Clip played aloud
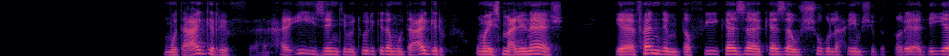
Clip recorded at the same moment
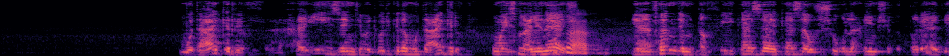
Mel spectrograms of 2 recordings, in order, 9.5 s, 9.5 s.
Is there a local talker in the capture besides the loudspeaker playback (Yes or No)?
Yes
